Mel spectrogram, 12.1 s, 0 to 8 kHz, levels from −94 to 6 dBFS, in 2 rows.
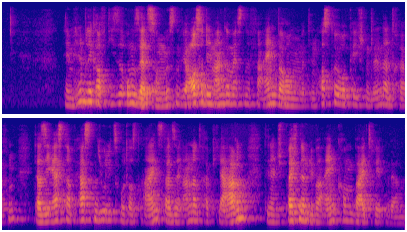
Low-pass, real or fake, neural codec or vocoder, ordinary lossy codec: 7.2 kHz; real; none; none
